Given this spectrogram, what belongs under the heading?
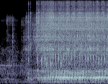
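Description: A sewing machine runs steadily, stitching a sleeve seam at a stress point in a garment, starting up after a brief quiet moment and then whirring on close and continuous with no talk.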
